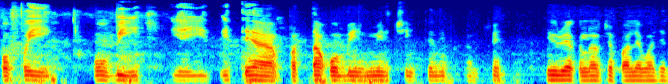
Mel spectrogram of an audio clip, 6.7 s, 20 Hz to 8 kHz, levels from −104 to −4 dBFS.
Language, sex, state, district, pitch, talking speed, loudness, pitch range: Marathi, male, Maharashtra, Dhule, 115 Hz, 105 wpm, -22 LUFS, 115-120 Hz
